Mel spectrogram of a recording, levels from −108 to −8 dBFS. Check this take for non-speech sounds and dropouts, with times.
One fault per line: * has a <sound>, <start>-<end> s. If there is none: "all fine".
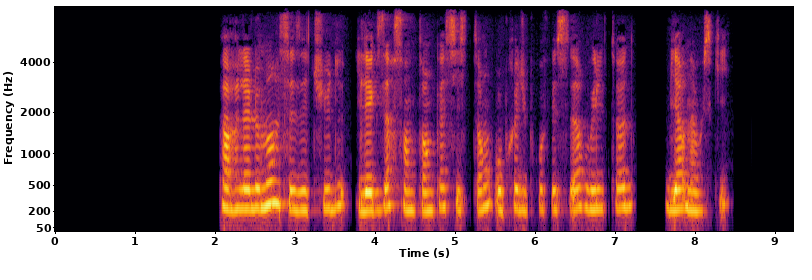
all fine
